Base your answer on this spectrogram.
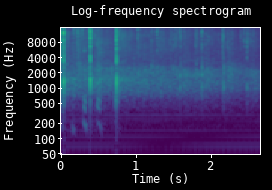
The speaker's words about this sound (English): So let's give God a hand clap of praise for that.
